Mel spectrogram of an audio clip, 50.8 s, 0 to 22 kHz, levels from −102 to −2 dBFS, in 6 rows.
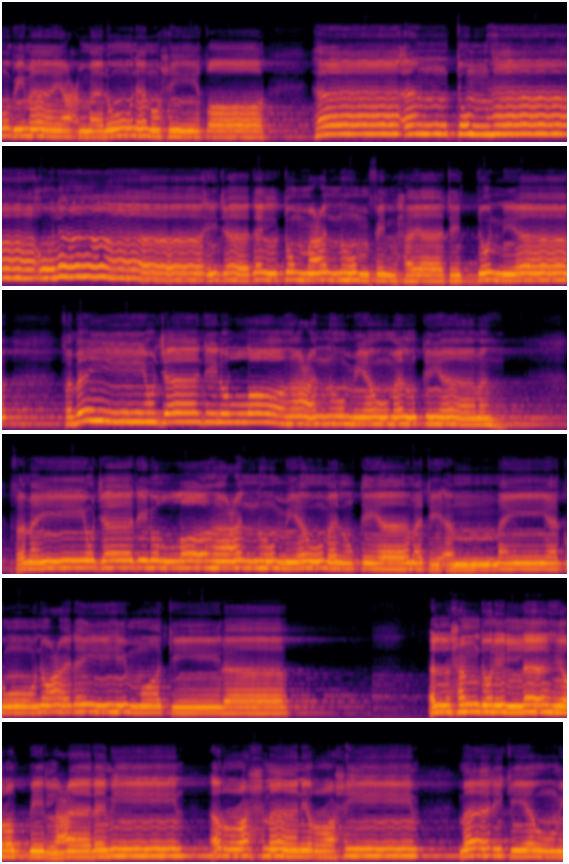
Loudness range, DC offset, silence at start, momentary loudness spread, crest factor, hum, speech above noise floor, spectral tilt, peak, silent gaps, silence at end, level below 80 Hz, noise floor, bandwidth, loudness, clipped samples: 4 LU; under 0.1%; 0 s; 5 LU; 14 dB; none; 38 dB; -7 dB/octave; -14 dBFS; none; 0 s; -74 dBFS; -66 dBFS; 10.5 kHz; -29 LUFS; under 0.1%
